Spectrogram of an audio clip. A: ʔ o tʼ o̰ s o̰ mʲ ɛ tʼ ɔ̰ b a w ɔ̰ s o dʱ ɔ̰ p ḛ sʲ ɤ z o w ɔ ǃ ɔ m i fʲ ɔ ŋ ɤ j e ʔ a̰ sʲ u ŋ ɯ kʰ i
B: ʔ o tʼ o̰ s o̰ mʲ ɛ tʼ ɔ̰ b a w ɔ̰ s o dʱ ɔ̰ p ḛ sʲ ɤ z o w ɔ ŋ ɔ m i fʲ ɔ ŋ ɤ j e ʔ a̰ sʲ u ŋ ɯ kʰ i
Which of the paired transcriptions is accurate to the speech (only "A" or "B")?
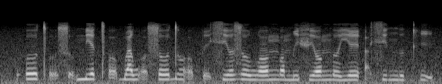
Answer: B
